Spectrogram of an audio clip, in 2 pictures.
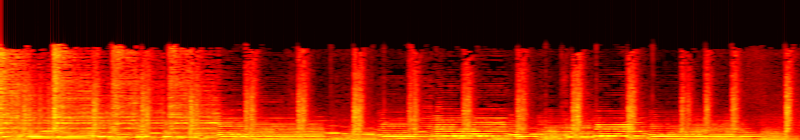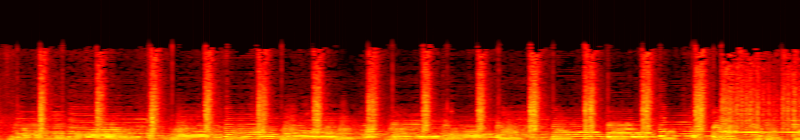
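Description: Brass band playing: sousaphone, trombones and trumpets over bass and snare drums keeping a steady beat of about two strokes a second.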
